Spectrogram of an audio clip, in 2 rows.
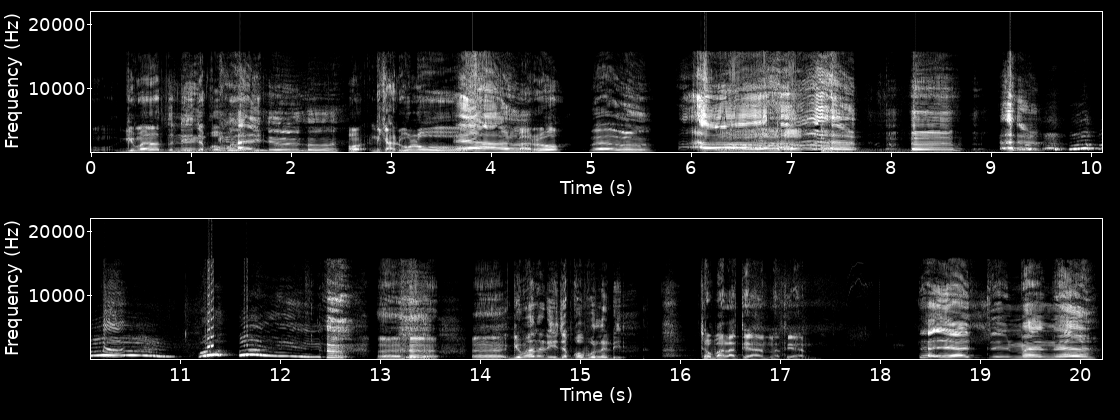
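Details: Adult man born in 1987 with severe cerebral palsy from birth, attributed to a birth injury during a breech delivery; he could not walk until age 9; speech possible but unclear; dysarthria.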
